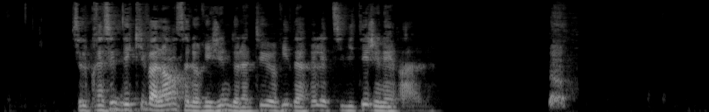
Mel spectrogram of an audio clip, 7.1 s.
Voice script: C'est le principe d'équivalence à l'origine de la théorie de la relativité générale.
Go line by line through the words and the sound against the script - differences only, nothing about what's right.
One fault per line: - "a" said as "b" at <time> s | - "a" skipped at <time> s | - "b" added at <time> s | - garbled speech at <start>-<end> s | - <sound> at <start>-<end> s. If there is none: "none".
- bark at 5.5-5.8 s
